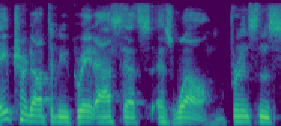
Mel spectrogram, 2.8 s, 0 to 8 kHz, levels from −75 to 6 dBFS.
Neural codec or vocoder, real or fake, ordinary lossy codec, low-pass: none; real; AAC, 48 kbps; 7.2 kHz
